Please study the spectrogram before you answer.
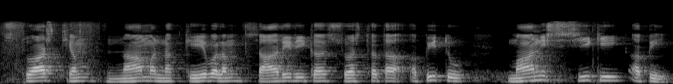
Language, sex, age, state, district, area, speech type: Sanskrit, male, 18-30, Manipur, Kangpokpi, rural, spontaneous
